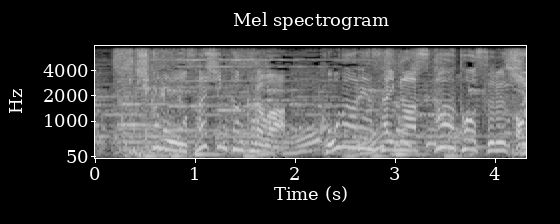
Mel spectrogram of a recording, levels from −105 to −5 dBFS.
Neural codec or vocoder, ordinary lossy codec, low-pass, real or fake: none; none; 7.2 kHz; real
